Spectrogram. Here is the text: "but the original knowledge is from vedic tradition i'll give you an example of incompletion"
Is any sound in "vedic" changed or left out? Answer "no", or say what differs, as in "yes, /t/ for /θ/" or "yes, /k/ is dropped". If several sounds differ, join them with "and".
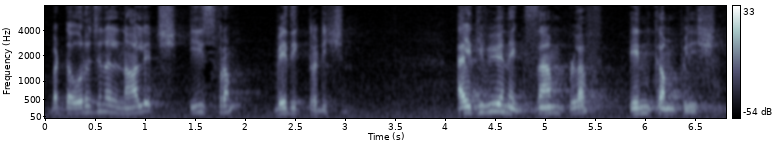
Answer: no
